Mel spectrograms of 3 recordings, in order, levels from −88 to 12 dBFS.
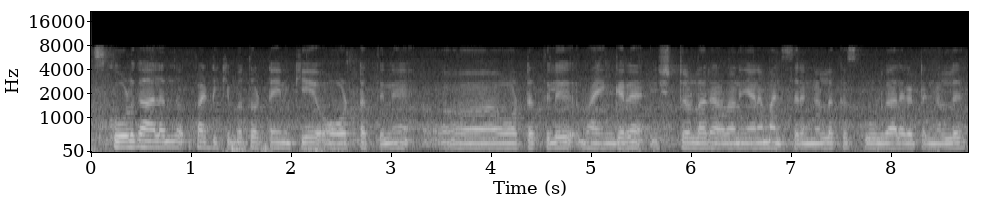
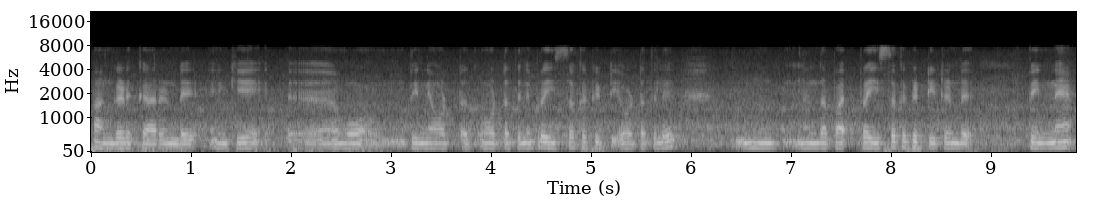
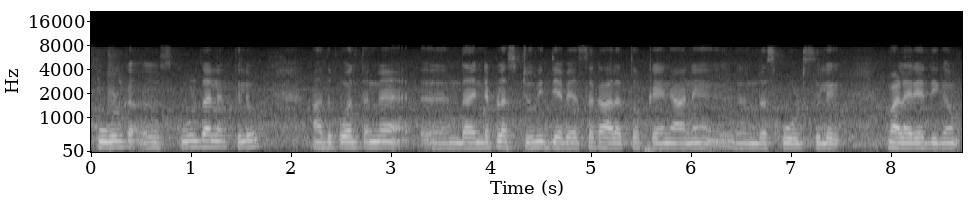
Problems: low volume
